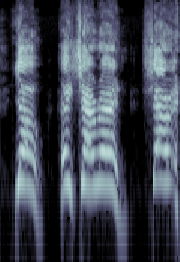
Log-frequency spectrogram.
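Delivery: very slow, long, high-pitched drawn-out yell. Retelling a boy yelling up at a window to a girl: imitating someone yelling. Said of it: "he just starts yelling up their window".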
